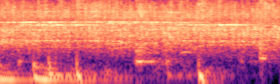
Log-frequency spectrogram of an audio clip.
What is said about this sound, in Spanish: Lo están haciendo muy bien, de verdad. Y que siga el aplauso, que siga,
